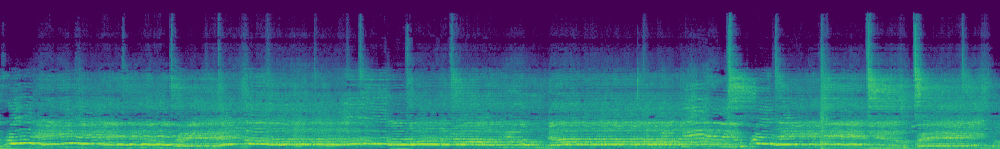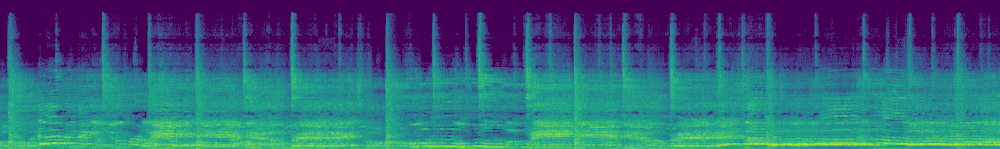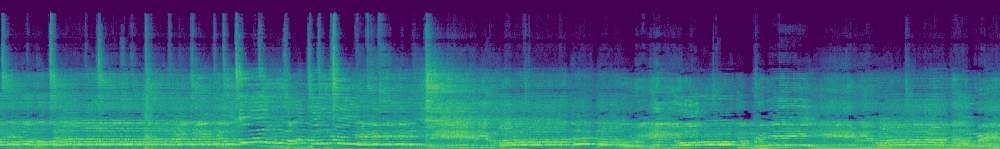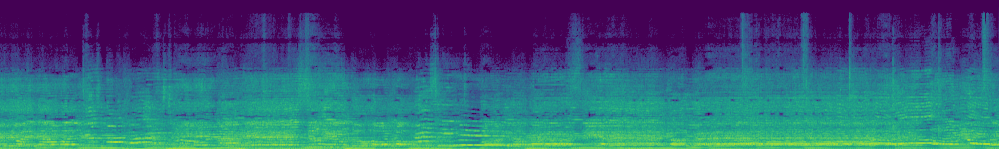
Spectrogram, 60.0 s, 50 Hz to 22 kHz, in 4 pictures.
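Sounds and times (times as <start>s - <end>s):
gospel choir singing: 0.0s - 59.9s
band playing bass and drums: 10.9s - 39.9s.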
